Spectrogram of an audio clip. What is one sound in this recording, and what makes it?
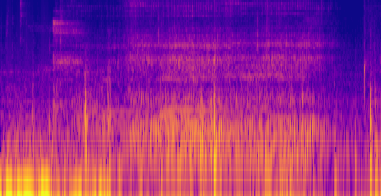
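A zombie groans nearby.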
